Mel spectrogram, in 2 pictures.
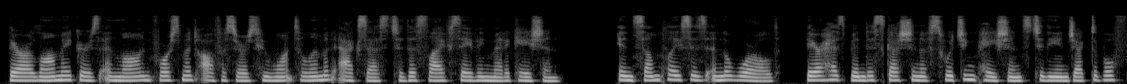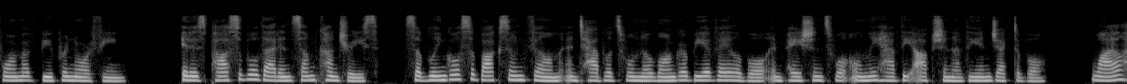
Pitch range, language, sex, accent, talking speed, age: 175-195 Hz, English, female, American, 170 wpm, 30-49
